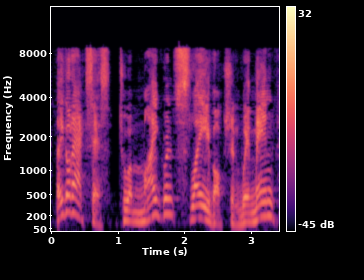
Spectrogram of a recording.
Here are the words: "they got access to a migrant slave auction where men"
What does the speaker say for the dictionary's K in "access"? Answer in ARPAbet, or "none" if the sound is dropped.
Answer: K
